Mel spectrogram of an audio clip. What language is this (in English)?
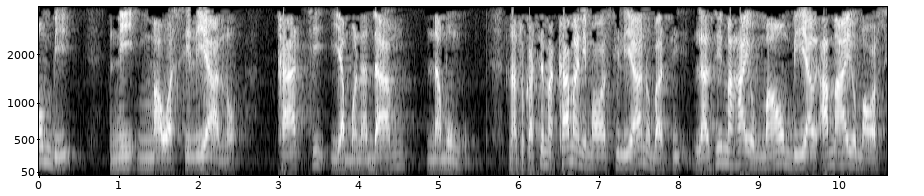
Swahili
